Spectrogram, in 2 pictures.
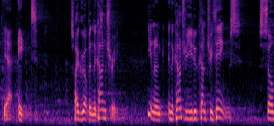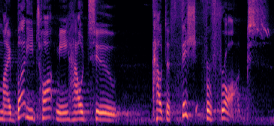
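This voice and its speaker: Pastor guy from northern spain preaching, pretty high voice, lots of hall echo, earnest and chatty. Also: a little slow. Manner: earnest, conversational preaching with repetition. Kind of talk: sermon.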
